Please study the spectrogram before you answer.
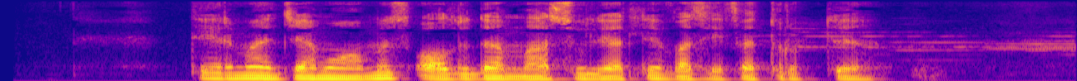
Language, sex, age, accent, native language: Uzbek, male, 18-24, Samarqand, Uzbek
